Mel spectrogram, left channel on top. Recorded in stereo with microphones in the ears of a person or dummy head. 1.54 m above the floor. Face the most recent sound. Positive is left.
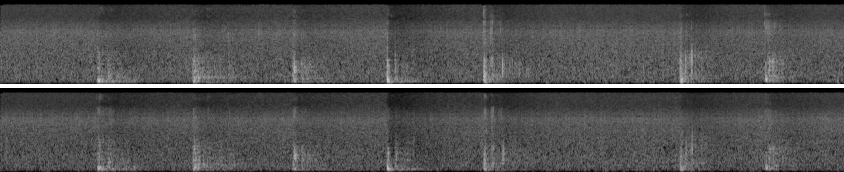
turn(degrees=65)  # may be behind; listen again after turning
